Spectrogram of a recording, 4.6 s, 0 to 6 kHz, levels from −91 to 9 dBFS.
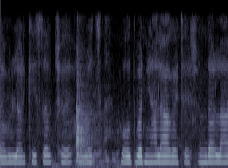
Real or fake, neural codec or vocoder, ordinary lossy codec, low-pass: real; none; none; 5.4 kHz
